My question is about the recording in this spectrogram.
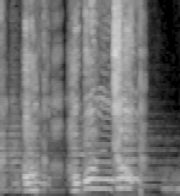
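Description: A cartoon animal character's voice making whining, straining moans: a short one near the start and a longer one that rises and falls about halfway through, over soft background music.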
